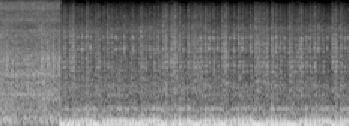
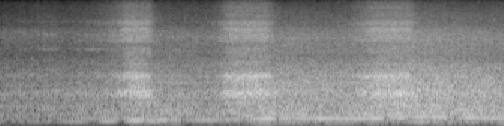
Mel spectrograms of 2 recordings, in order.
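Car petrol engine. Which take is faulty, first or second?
first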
